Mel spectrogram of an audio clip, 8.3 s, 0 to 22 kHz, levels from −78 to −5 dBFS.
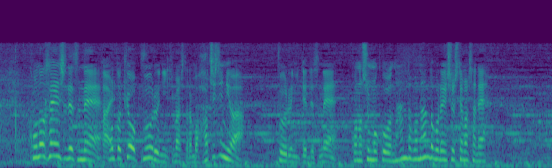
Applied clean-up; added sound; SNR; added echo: none; none; none; none.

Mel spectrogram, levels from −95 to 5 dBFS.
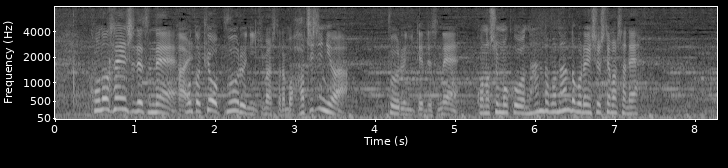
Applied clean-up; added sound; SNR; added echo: none; Mechanical fan; 20 dB; none.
